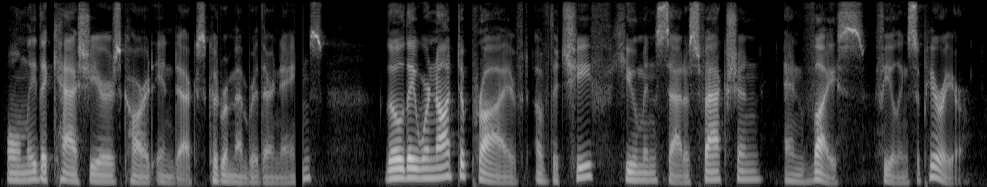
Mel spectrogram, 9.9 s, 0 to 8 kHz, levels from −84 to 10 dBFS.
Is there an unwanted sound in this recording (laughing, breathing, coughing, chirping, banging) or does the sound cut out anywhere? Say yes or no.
yes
